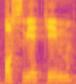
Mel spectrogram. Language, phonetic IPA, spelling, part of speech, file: Czech, [ˈosvjɛcɪm], Osvětim, proper noun, Cs-Osvětim.ogg
- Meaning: Auschwitz (a city in Poland)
